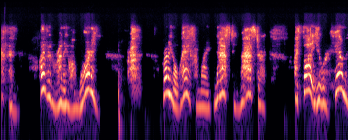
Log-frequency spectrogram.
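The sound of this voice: In a put-on character voice with a fairly high pitch and very wide pitch swings, the speaker moves at a moderate pace, broken by long, frequent pauses.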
